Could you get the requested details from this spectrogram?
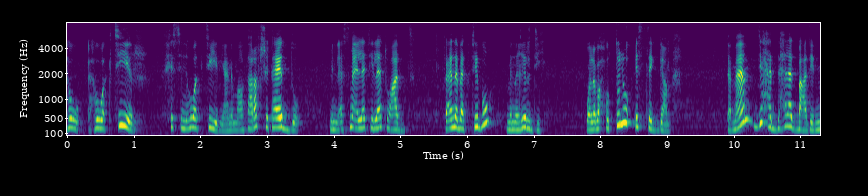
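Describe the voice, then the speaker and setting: A woman's voice: fairly high pitch, muffled recording. A woman with an Egyptian Arabic accent teaching English to children. She asks and answers her own questions and repeats key words. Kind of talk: classroom-style lesson explanation.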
